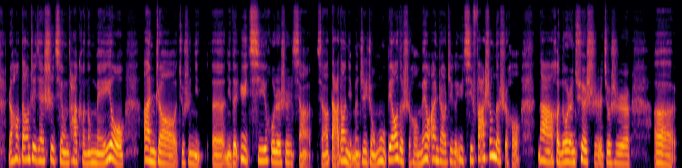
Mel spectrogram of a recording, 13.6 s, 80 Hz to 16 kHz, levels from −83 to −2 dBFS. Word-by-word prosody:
然 - - -1
后 240 0 -1
当 230 0 +1
这 240 -1 +2
件 210 -2 -1
事 220 +2 -1
情 185 -3 0
它 190 +2 -2
可 190 - -6
能 170 +1 0
没 175 +2 +1
有 175 -12 +5 0.4
按 210 -4 +4
照 170 -4 +1
就 - - -8
是 175 0 -5
你 165 - -2 0.2
呃， 150 -1 0
你 155 - 0
的 170 - +3
预 235 -2 0
期， 210 +1 +1
或 200 -3 0
者 180 -1 +4
是 180 -1 -3
想 155 - -5
想 155 - -6
要 170 - +1
达 - - 0
到 210 0 +2
你 180 - 0
们 160 - -2
这 190 +3 -3
种 160 -3 -1
目 200 +2 0
标 230 +4 +4
的 205 -4 +1
时 175 - -7
候 165 -1 -6
没 180 +6 -1
有 245 - +4
按 235 -2 0
照 190 -3 -2
这 195 +2 -6
个 185 - -3
预 220 +1 -4
期 220 +2 -1
发 220 - -1
生 295 +2 +4
的 270 - +4
时 - - -5
候， - - -6 0.3
那 205 -4 +3
很 190 -4 +1
多 190 +1 +4
人 185 -1 +3
确 230 -1 +2
实 170 -4 -3
就 175 +3 -2
是 165 -3 -1 0.5
呃， 165 -4 +1
190 Hz, 270 characters per minute, -23 LUFS, 170-215 Hz, 0.5 s, 有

